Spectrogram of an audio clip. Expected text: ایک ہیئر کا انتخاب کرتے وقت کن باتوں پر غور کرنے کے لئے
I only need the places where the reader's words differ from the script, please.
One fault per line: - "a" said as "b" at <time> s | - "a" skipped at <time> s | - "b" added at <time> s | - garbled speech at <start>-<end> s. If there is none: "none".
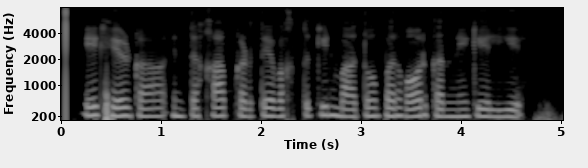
none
